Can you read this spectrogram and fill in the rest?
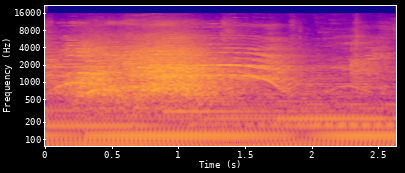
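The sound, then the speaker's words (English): A large crowd shouts and cheers together in one loud, sustained roar that swells and then holds steady, with sustained music tones playing underneath. “Say it like you want the next door neighbors to hear what you're screaming.”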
